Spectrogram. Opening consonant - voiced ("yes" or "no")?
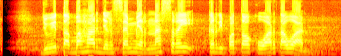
yes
